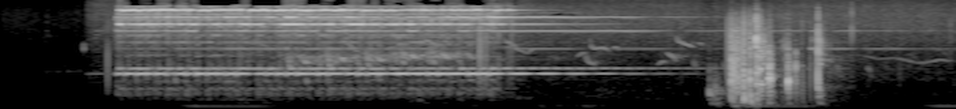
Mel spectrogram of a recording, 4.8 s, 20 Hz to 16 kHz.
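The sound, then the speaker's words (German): An old telephone in a private apartment rings with one long, steady electric bell tone, and a brief clattering knock follows soon after. “Am 11. März klingelte bei Condon das Telefon.”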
